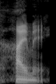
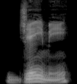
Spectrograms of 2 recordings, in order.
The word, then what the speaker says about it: Jaime: As I mentioned, you know, I've had a lot of years of Spanish courses, and that name in Spanish is pronounced Jaime. In English, you pronounce it Jamie.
